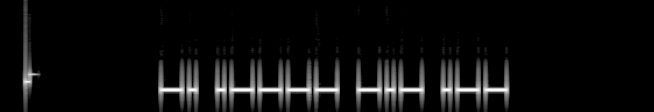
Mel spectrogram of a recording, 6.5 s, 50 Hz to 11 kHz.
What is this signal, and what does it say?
Morse code, heard as a keyed tone, about 17 wpm, 700 Hz. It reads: N1KW
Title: Call Signs Repeated 2x - 17wpm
